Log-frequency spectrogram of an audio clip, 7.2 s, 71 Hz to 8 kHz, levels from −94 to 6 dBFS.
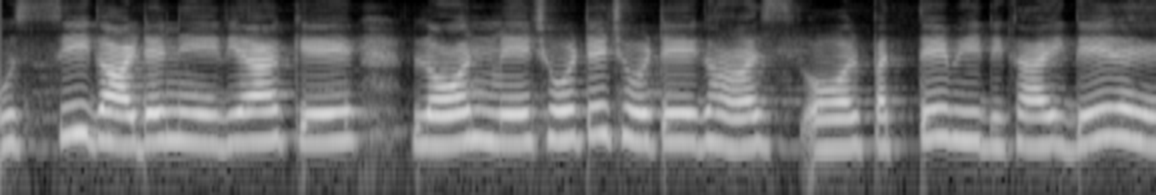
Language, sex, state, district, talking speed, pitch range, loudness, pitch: Hindi, female, Jharkhand, Palamu, 125 wpm, 245-270 Hz, -18 LUFS, 260 Hz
